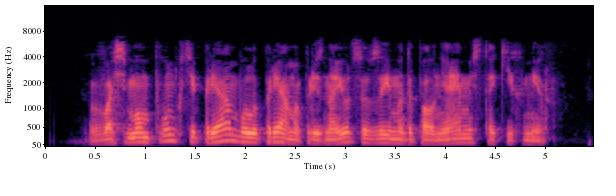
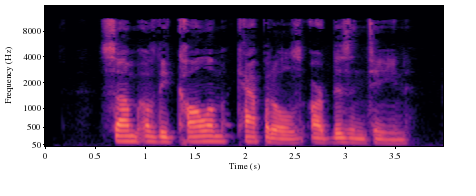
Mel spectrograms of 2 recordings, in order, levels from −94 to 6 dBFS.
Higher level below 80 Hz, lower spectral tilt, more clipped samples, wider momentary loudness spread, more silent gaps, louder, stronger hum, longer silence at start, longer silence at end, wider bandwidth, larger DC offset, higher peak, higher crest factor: first, -56 dBFS vs -62 dBFS; first, -7 dB/octave vs -5 dB/octave; neither; about the same, 9 LU vs 10 LU; neither; first, -24 LUFS vs -27 LUFS; neither; about the same, 0.45 s vs 0.55 s; about the same, 0.45 s vs 0.35 s; second, 6.6 kHz vs 11.5 kHz; neither; about the same, -8 dBFS vs -8 dBFS; about the same, 18 dB vs 18 dB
